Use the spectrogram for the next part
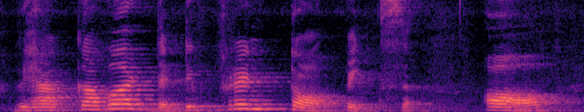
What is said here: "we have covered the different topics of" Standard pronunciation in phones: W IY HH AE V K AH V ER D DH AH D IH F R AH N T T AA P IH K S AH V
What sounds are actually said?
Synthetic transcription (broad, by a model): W IY HH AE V K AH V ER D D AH D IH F R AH N T T AA P IH K S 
